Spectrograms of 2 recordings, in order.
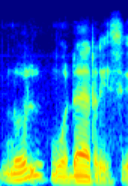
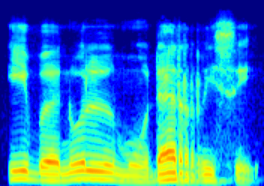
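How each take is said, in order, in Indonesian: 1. 'i' awal pada 'ibnul' dihilangkan. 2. 'i' awal pada 'ibnul' dibaca. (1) "karena alif di sini tidak dibaca kalau dia bersambung" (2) "Ini kalau kita baca terputus"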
